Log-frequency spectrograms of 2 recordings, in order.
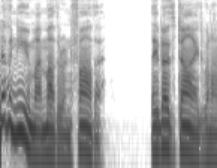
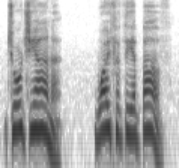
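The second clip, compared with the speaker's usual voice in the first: put-on high-pitched child reciting; anxious little boy; 10 semitones higher, 5 dB louder than usual. A narrator's reading. Boy names his mother to the convict, anxious.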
